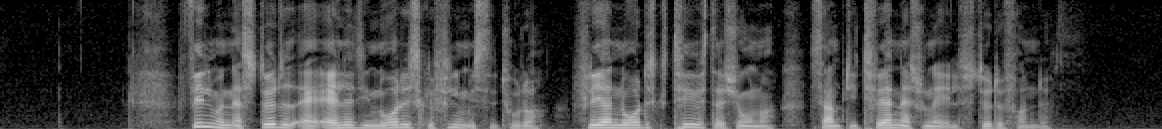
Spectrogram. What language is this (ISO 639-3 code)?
dan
